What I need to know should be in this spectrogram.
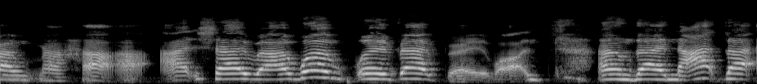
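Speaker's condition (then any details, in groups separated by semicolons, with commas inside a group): Cerebral palsy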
